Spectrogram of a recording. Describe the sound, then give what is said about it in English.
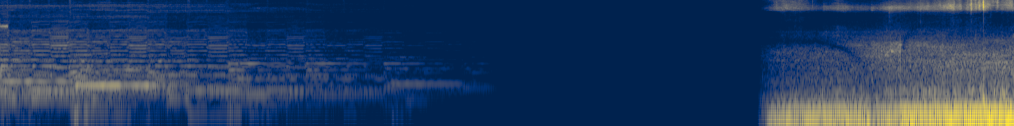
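Car driving on a backcountry road at five in the morning: after music fades out and a few seconds of silence, a loud, steady low rumble of engine and road noise sets in and holds to the end. “I'm driving down the road at the only time of day when I can really think on a on a backcountry road at five o'clock in the morning”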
